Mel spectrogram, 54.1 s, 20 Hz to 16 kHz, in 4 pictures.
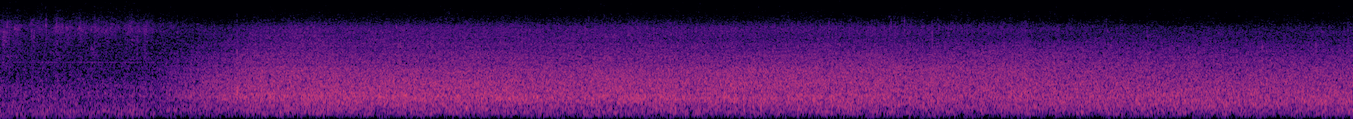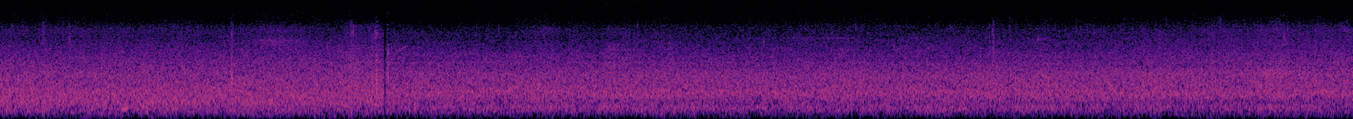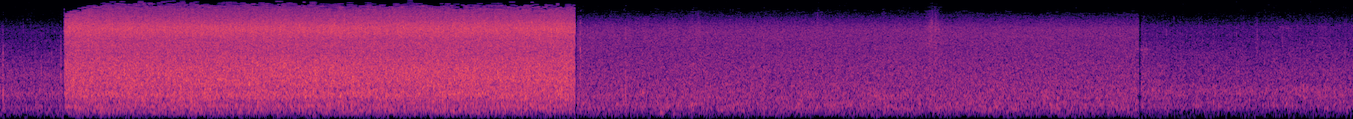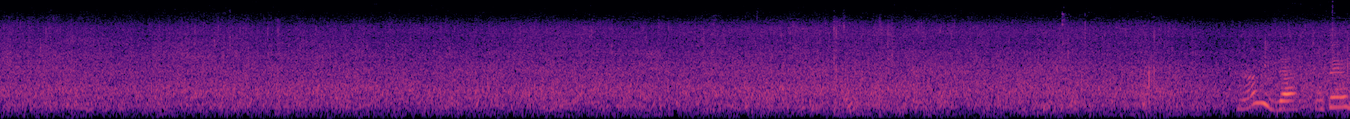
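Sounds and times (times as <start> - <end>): river rushing over gravel rapids: 0.0 - 54.0.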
